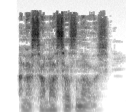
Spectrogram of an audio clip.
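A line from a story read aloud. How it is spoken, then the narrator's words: Whisper. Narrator (Russian): прошептала Инна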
